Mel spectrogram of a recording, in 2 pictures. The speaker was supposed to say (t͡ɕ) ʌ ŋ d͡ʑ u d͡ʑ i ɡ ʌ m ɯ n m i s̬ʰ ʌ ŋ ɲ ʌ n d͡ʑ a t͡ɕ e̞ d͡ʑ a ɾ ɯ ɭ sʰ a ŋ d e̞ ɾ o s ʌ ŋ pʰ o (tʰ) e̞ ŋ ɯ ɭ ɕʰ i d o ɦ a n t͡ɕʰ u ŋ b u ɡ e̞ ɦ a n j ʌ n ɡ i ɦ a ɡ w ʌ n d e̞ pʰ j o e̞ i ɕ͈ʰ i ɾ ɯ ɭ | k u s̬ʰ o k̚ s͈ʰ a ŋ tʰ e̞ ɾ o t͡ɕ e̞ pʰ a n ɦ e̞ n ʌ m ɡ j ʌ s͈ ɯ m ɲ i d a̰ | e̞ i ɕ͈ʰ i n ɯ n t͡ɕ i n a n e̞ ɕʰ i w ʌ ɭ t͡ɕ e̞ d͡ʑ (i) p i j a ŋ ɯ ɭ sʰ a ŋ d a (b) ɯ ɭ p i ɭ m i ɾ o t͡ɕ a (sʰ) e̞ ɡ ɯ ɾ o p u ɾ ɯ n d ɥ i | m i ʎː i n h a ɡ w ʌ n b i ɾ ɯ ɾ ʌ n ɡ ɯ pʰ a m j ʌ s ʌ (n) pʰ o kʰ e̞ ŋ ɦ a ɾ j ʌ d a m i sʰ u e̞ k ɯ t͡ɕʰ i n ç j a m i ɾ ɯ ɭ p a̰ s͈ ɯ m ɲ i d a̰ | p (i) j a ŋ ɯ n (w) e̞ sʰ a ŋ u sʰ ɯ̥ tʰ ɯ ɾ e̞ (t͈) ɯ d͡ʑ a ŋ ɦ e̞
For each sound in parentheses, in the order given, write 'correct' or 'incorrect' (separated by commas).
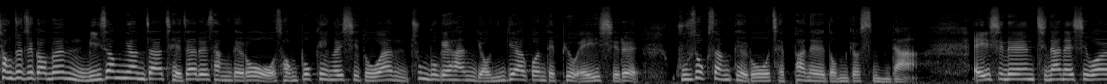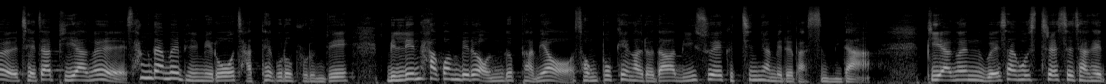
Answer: incorrect, incorrect, incorrect, incorrect, incorrect, incorrect, correct, correct, incorrect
